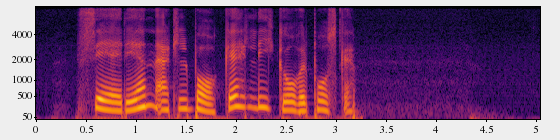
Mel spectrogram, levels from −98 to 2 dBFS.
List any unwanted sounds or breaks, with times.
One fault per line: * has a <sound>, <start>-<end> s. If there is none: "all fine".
all fine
